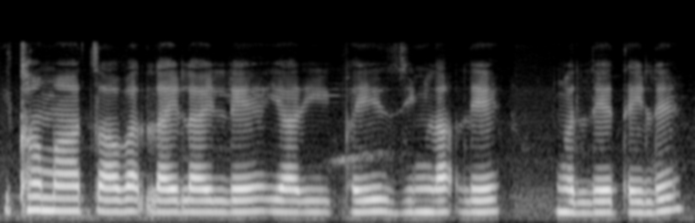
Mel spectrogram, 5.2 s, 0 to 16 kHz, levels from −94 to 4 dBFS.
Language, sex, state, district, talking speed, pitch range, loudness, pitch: Wancho, female, Arunachal Pradesh, Longding, 115 wpm, 185-200 Hz, -13 LUFS, 190 Hz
